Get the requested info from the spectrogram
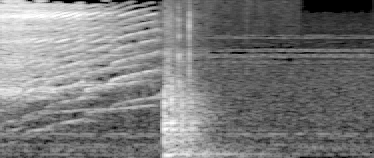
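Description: A dramatic film sound effect: a rising sweep of several pitches climbs for about a second, then cuts to a sudden heavy thud with deep bass that dies away quickly.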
